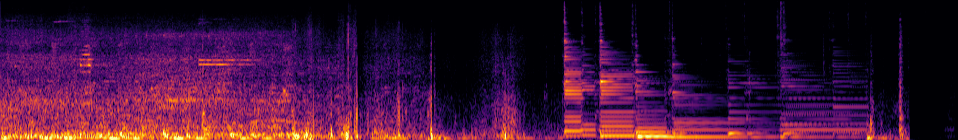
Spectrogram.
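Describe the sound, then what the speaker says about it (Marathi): Heavy road traffic rumbles loudly and continuously nearby, followed by a run of sustained, tonal vehicle horn blasts before everything cuts off abruptly. "मोठा ट्रॅफिक झालाय जरा"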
